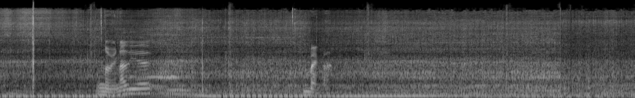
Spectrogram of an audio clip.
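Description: A BMW F trail motorcycle rides along an Iceland road, its engine droning steadily and close, with someone speaking briefly over the running bike.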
